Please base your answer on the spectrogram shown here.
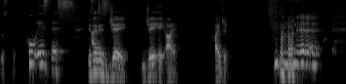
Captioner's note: laughs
